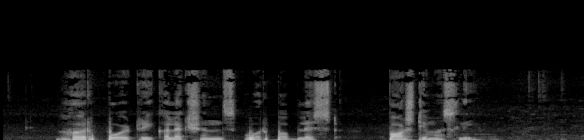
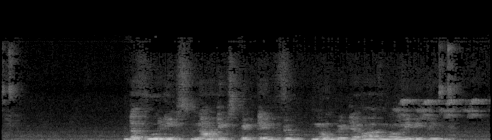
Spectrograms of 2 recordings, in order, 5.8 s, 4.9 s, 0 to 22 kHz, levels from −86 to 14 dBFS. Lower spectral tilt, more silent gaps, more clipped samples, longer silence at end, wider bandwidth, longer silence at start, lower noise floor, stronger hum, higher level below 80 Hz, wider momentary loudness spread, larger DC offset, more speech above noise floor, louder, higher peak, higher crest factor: second, -5.5 dB/octave vs -7.5 dB/octave; neither; neither; first, 1.05 s vs 0.1 s; second, 11.5 kHz vs 15.5 kHz; first, 0.55 s vs 0.1 s; first, -61 dBFS vs -52 dBFS; neither; first, -40 dBFS vs -54 dBFS; about the same, 10 LU vs 11 LU; neither; first, 39 dB vs 32 dB; about the same, -23 LUFS vs -22 LUFS; first, 0 dBFS vs -4 dBFS; first, 24 dB vs 18 dB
